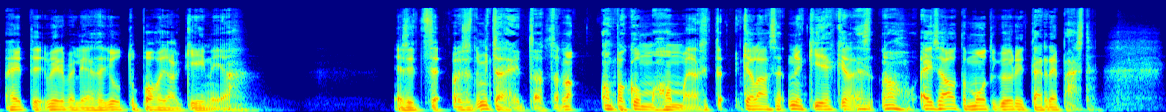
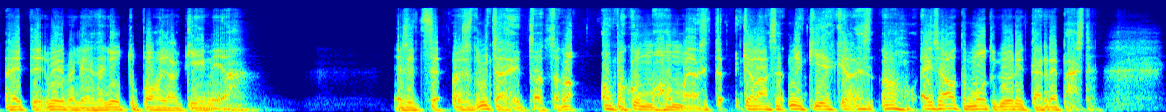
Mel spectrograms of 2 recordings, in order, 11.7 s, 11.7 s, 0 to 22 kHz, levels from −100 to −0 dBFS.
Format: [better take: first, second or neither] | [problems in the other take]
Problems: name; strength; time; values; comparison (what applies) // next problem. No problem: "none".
first | distortion; heavy; 7 dB below the speech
